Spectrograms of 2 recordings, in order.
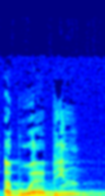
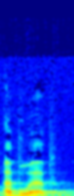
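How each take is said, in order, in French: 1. Le mot se termine par un son -in. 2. Le mot se termine sur une consonne nue.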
